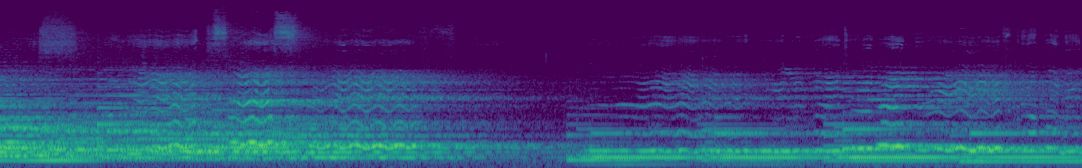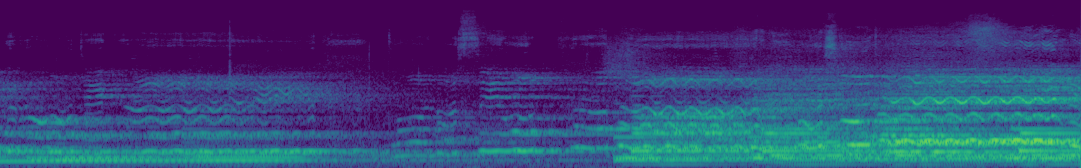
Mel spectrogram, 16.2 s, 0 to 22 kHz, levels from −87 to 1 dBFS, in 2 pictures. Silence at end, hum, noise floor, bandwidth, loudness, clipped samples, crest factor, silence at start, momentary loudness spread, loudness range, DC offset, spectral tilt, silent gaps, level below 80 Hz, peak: 0 s; none; -48 dBFS; 14.5 kHz; -28 LUFS; under 0.1%; 18 dB; 0 s; 19 LU; 10 LU; under 0.1%; -6 dB/octave; none; -66 dBFS; -10 dBFS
